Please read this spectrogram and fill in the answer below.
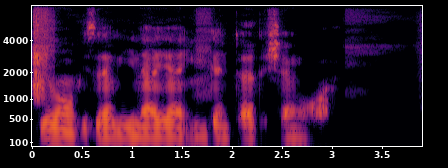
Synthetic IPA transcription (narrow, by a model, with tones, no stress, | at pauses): jɐ˦wɐ˨mɸɪ˨sʼaː˦ɽiː˦naː˦jaː˦ʔɪ̰˦ŋɡɐ˨ntaː˦da˨ʃɐ˦ŋ˨wa̰ː˦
